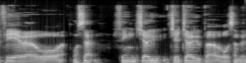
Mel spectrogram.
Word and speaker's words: jojoba: But jojoba makes a little bit of sense because it's a Mexican plant. And in Mexico, J is said with an H sound.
